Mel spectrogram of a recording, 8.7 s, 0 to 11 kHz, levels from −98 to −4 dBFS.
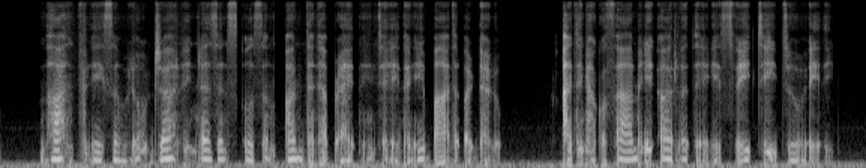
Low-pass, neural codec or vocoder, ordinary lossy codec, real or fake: none; autoencoder, 22.05 kHz, a latent of 192 numbers a frame, VITS, trained on many speakers; none; fake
